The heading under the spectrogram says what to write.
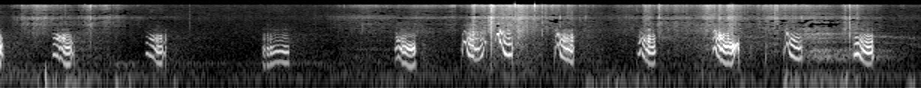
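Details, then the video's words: Series of curved, downward-bending harmonic notes from a grey francolin (teetar), spaced about a second apart, with a slight pause before the calls speed up and grow louder. "Grey francolin teetar ki awaz francolin call"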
